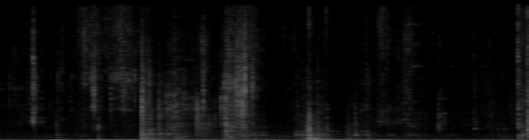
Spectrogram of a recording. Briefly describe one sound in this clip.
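Plastic tubing rustles and scrapes as hands handle it.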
